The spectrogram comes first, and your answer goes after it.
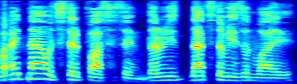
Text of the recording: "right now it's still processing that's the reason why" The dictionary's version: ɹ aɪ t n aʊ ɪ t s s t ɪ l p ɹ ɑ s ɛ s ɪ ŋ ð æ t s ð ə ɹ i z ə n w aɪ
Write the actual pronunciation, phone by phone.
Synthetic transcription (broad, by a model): ɹ aɪ t n aʊ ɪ t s s t ɪ l p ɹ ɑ s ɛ s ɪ ŋ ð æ t s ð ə ɹ i z ə n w aɪ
